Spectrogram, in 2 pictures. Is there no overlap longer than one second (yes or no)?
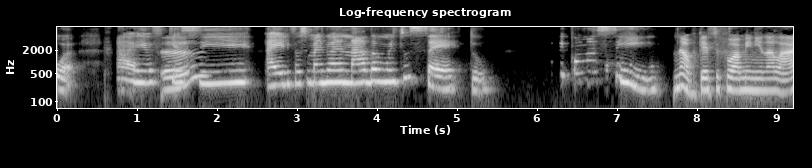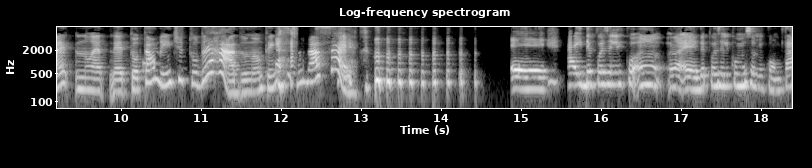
yes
